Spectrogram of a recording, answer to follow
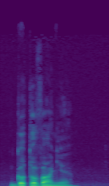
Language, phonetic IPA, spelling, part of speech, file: Polish, [ˌɡɔtɔˈvãɲɛ], gotowanie, noun, Pl-gotowanie.ogg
